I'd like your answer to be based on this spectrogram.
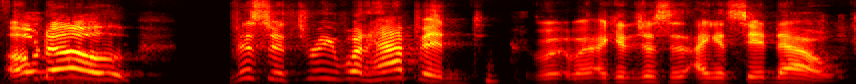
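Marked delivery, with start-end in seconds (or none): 0.0-2.4 high, mock-dismayed voice; alarmed underling. Acting out the disc's loss to Visser Three, mock alarm. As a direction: play a mock panic, pitched well up.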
